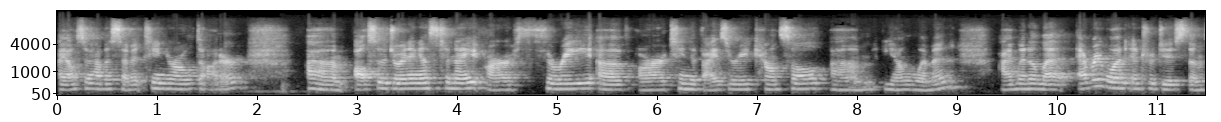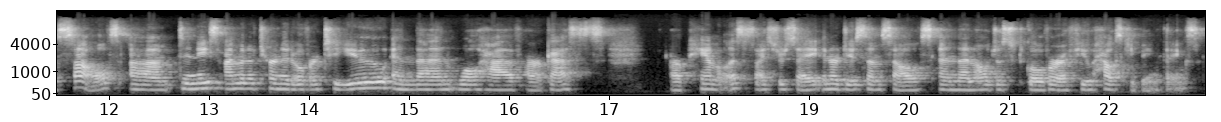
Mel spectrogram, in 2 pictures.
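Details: Adult woman; normal speech.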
